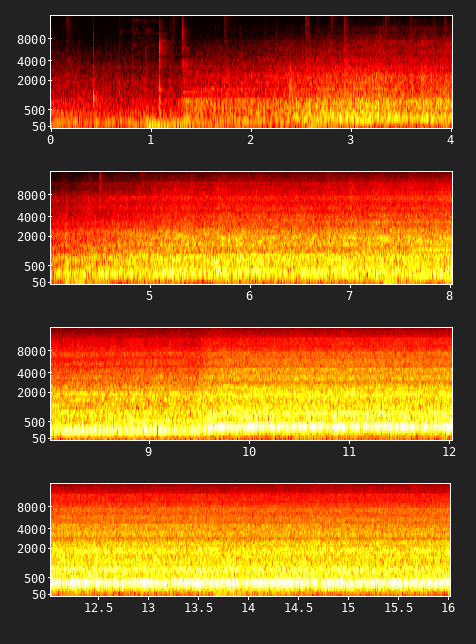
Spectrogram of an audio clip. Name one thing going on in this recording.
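A blender whirs, speeding up to a loud, steady whine.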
